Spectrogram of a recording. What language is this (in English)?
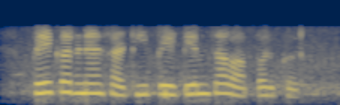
Marathi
